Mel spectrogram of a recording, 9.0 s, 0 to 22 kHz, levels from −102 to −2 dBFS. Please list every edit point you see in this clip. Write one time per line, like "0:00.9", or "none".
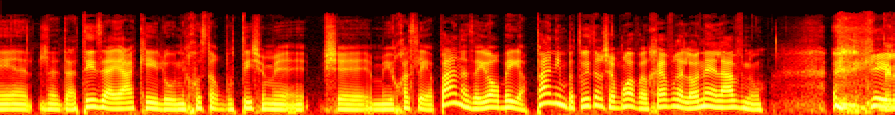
none

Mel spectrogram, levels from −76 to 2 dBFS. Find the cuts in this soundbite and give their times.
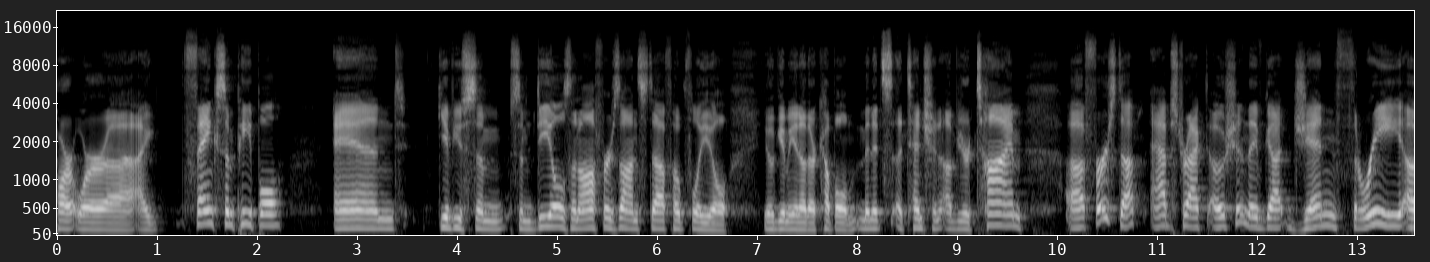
none

